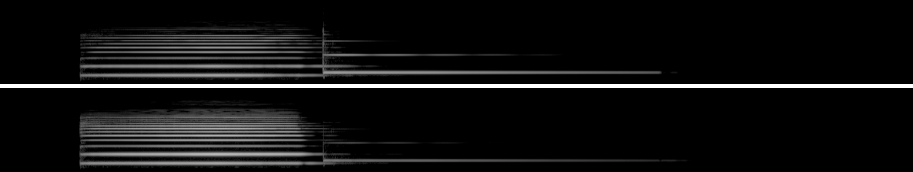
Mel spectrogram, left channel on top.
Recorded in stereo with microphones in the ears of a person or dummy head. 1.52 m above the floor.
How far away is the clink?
About 1.2 m.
